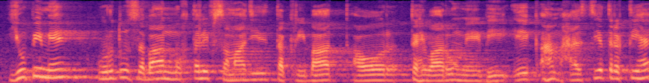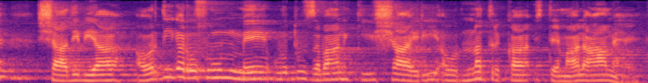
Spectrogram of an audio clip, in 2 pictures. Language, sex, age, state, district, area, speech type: Urdu, male, 18-30, Uttar Pradesh, Siddharthnagar, rural, spontaneous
